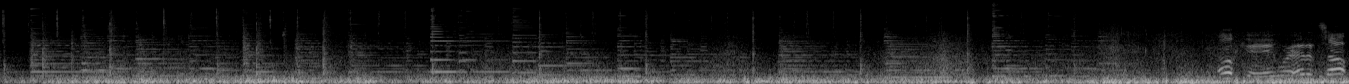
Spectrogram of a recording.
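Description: A sailboat running under a single sail on Lake Michigan near Milwaukee, with steady wind buffeting the microphone and water rushing along the hull throughout, plus scattered creaks and clanks of rigging.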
